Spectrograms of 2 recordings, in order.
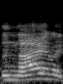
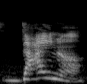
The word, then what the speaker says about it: Dinah: It's not Delilah. God damn. That's how it's spelled. It's Dinah.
